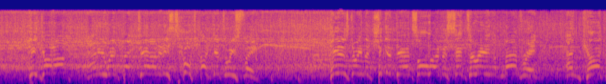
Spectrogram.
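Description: A man's voice talking over steady arena crowd noise.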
